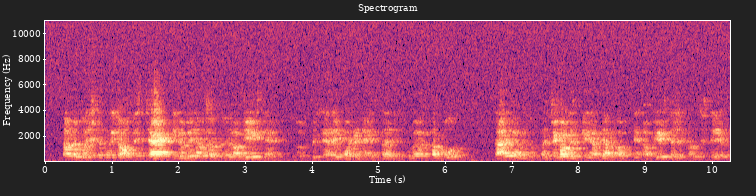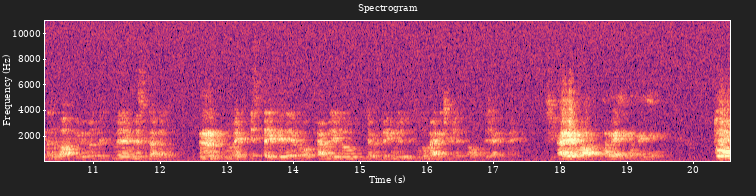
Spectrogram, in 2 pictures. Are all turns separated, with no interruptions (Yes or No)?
Yes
